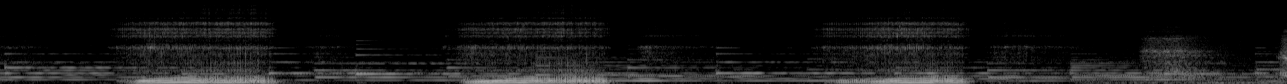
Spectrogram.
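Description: Deep, rattling snores on each breath in, about 18 a minute, over soft background music.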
